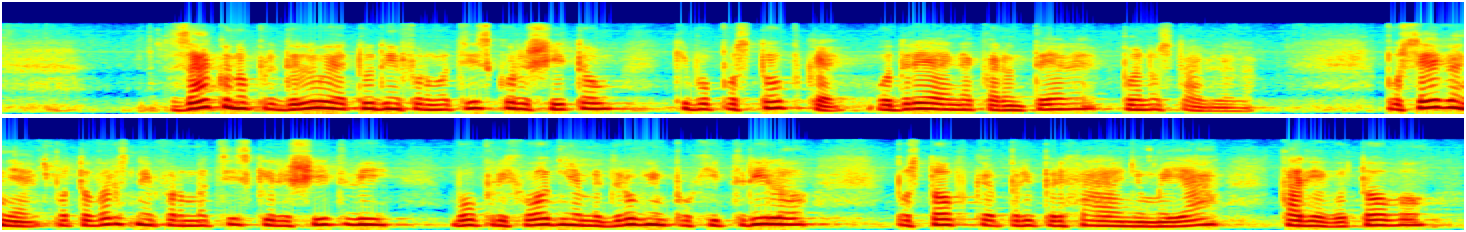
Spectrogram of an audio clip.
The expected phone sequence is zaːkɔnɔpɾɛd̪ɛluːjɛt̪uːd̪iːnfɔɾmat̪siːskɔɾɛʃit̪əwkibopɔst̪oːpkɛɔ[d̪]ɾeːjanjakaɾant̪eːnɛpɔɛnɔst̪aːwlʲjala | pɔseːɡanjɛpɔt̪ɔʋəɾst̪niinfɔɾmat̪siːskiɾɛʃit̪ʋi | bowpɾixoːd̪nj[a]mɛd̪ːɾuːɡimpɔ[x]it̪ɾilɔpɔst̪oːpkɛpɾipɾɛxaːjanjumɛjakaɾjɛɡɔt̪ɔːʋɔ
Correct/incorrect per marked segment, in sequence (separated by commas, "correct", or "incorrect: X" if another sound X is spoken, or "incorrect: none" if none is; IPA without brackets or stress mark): correct, incorrect: ɛ, correct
